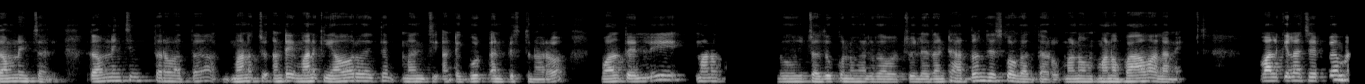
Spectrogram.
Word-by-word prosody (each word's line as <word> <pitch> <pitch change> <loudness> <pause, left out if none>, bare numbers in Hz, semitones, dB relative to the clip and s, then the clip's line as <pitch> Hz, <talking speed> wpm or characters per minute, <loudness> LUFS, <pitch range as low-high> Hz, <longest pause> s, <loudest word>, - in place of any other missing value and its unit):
గమనించాలి. 140 - +1 0.4
గమనించిన 170 +5 0 0.2
తరువాత 140 -1 -2 0.4
మన 140 +2 +4
చు 150 - -2
అంటే 145 +4 +2
మనకి 145 +1 +4
ఎవరయితే 160 +2 +1 0.2
మంచి 135 -1 0
అంటే 130 - -4
గుడ్ 140 0 0
అనిపిస్తున్నారో 130 -1 -2 0.5
వాళ్ళతో 135 +1 +3
ఎళ్లి 165 +9 -1 0.4
మనం 155 0 +1 0.6
ఇపుడు 130 0 -2 0.2
చదువుకున్న 135 +1 +1
వాళ్ళు 130 0 -2
గావచ్చు, 125 0 -2
లేదంటే 125 +1 -1
అర్థం 165 +7 0
జేసుకోగలుగుతారు. 130 -8 0
మనం 130 0 +2 0.2
మన 135 - +4 0.2
భావాలని 135 -4 +3 0.8
వాళ్ళకి 165 +1 +5
ఇలా 175 - +3
చెప్పామను 205 +5 +2
140 Hz, 125 wpm, -24 LUFS, 130-155 Hz, 0.8 s, వాళ్ళకి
